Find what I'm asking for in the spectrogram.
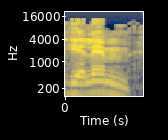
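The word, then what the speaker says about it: Gelem: Ese es el Yelem que realmente se escribe con G, Yelem, pero que se pronuncia Yelem.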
